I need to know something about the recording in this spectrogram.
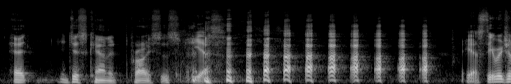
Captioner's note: laughs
